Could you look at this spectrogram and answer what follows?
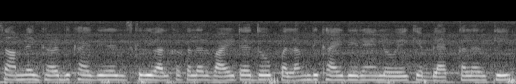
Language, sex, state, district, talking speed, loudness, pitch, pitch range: Hindi, male, Chhattisgarh, Raipur, 265 wpm, -15 LUFS, 210 Hz, 195-215 Hz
